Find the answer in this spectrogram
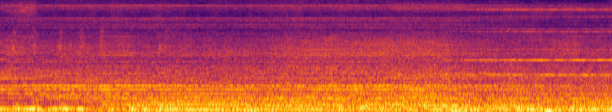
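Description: Live amplified music: sustained held tones over a steady low bass drone.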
